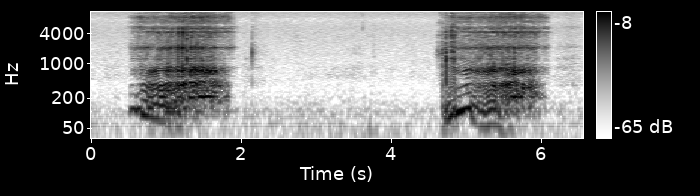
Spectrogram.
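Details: Two long, loud, rumbling inward snores from a sleeping partner about four seconds apart, roughly 15 breaths a minute; heavy snoring.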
